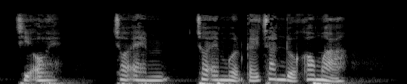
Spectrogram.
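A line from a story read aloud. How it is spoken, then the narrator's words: Trembling plea. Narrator (Vietnamese): run rẩy nói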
